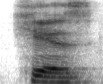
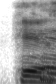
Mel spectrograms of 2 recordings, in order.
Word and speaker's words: his: notar que aquí yo hago una vibración, mira. His. His. She's. It's. Acá es una S, acá es como una Z, mira.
